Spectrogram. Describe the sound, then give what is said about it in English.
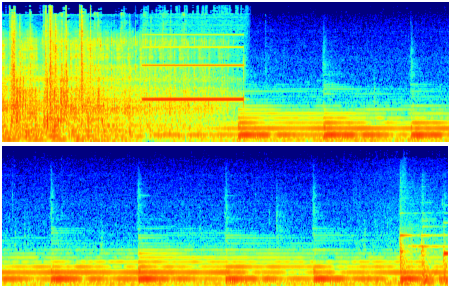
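After a short burst of crackly noise, a single steady electronic answering-machine beep sounds for about a second, then gives way to a low, continuous humming drone with faint pulsing that runs to the end. “Now prepare yourself, for the beep waits for no one.”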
